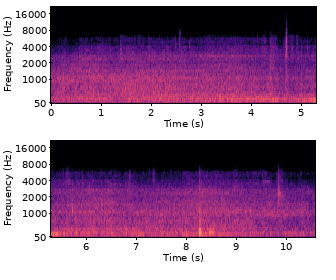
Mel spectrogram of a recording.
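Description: Steady background noise with a few faint clicks as a fuse socket connector's wires are twisted and handled by hand, and a single short knock about eight seconds in.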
